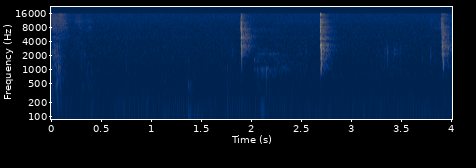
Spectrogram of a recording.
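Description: Near silence broken by three short, faint mouth clicks, lip and tongue smacks from tasting a sip of whiskey, spaced about a second apart in the second half.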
